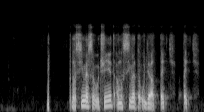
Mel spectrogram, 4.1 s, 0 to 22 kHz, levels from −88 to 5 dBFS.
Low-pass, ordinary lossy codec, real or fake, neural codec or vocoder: 7.2 kHz; Opus, 16 kbps; fake; codec, 16 kHz, 4 kbps, X-Codec, HuBERT features, trained on LibriSpeech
